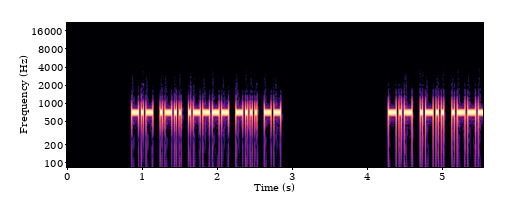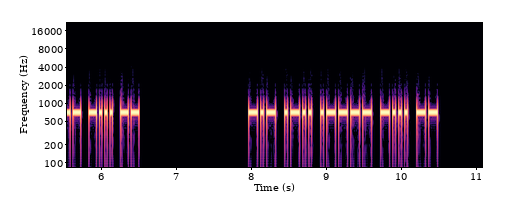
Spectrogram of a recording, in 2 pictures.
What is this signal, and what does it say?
Morse code, heard as a keyed tone, about 32 wpm, 700 Hz. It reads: KL1BM KL1BM KL1BM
